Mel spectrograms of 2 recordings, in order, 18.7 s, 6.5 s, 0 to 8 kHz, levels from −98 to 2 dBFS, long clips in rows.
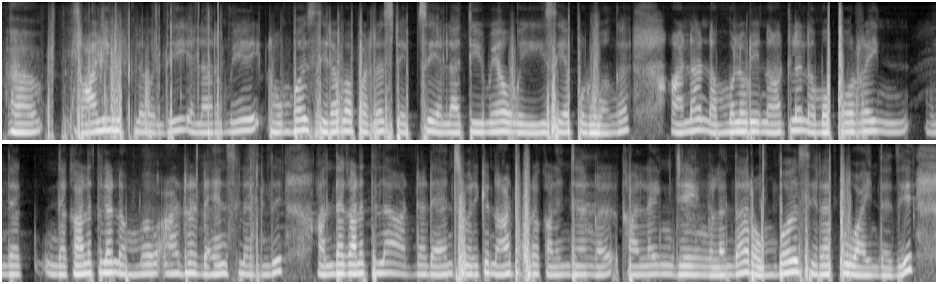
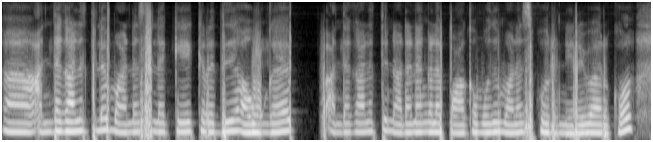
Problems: constant background noise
